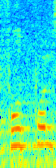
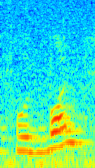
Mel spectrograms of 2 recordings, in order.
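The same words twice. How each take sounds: First: The stress is on the first syllable. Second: The stress is on the last syllable. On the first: "no se pronuncia fútbol" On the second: "fútbol es palabra aguda"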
